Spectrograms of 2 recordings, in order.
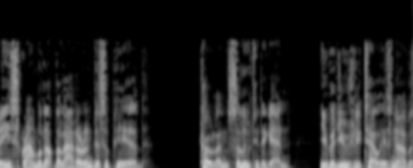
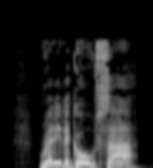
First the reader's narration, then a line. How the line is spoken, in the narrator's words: he shouted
